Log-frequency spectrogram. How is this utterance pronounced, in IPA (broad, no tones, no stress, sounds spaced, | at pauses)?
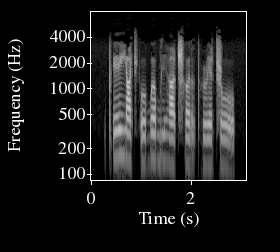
pʼ e j ɑ t͡ʃʼ o ɓ ʌ b i ɦ ɑ ʈ͡ʂʰ ʌ r pʰ ɹ e ʈ͡ʂ o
